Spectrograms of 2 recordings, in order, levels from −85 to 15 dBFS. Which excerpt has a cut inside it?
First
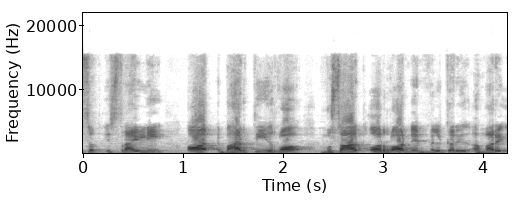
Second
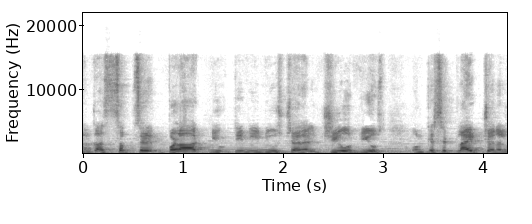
second; 1 cut; at 3.3 s

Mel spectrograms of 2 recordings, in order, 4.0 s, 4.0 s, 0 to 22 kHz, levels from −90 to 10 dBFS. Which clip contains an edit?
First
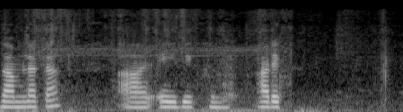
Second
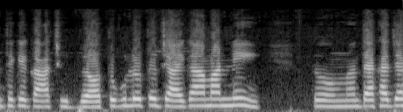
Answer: first; 1 cut; at 2.9 s

